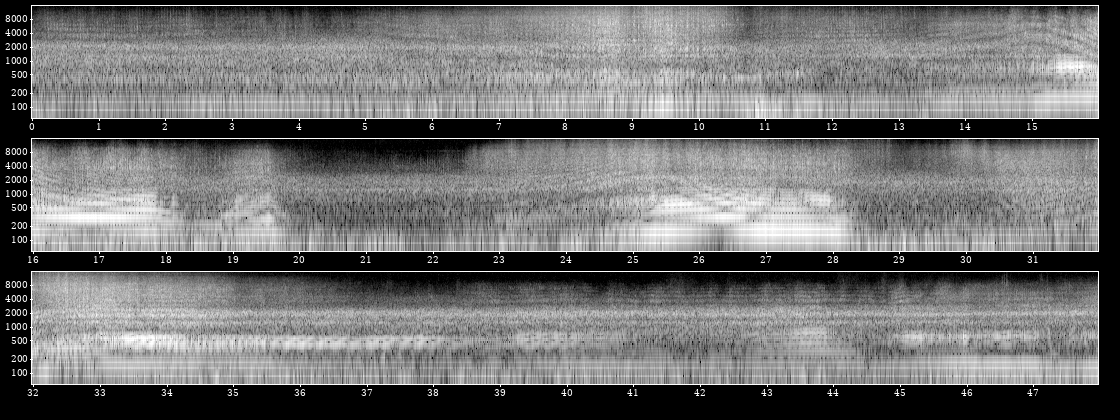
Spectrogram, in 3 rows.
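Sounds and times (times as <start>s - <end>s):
model plane engine and propeller: 0.0s - 47.9s.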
